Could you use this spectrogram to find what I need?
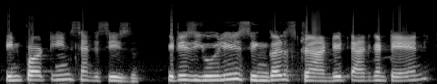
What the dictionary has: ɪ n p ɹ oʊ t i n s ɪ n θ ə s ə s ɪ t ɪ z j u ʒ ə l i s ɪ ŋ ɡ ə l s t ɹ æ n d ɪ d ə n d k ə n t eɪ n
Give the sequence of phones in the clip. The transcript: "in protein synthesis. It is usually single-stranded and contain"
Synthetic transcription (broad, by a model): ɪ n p oʊ t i n s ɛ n t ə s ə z ɪ t ɪ z j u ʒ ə l i s ɪ ŋ ɡ ə l s t ɹ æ n d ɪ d ə n d k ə n t eɪ n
